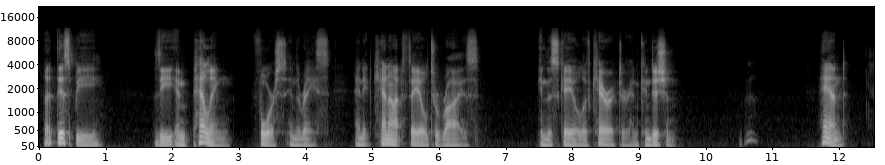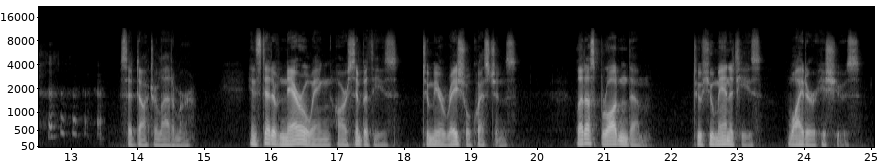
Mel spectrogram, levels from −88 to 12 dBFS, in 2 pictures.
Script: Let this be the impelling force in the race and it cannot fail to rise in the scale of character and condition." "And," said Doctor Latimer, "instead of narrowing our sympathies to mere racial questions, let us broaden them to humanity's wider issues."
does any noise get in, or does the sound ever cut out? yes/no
yes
